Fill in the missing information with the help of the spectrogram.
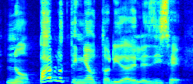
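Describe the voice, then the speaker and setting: A man's voice: fairly high pitch, huge pitch swings, fast, fairly bright tone. A man teaching a Bible class as a pastor, emphatic and scolding, full of rhetorical questions. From Mexico. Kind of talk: sermon-style Bible lesson.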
